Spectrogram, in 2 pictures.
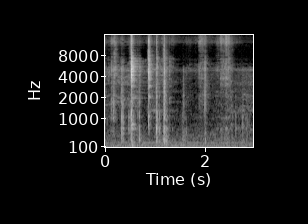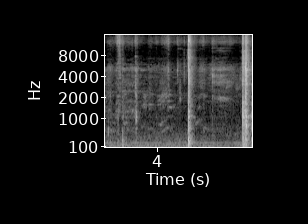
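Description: Dry oats spilling and scattering in a kitchen while a peanut butter oat dessert is mixed: a flurry of light, crisp ticks and patters early on, then scattered taps and a couple of sharper knocks, fairly close.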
